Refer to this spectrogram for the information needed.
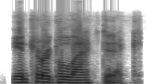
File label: "intergalactic", American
